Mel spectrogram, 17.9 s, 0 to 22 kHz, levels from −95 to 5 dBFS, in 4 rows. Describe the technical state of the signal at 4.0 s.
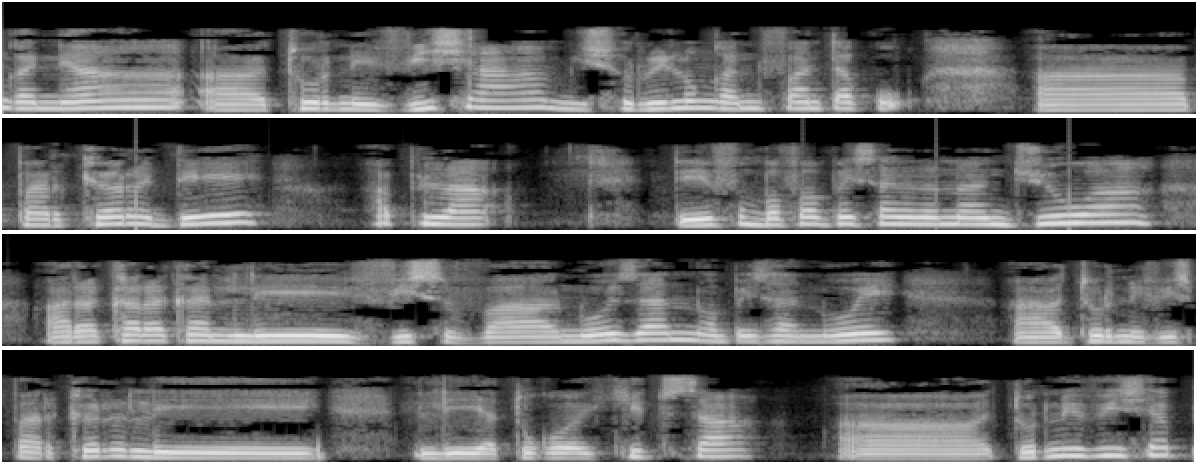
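At 4.0 s you're hearing what's there for the whole clip: speech with nothing above about 8.4 kHz, plus a layered, smeary coding texture. That's most likely transcoding between lossy codecs, something like a low-rate MP3 pass then re-encoded as WMA. The second encoder wastes bits reproducing the first one's artefacts and adds its own, so you get both kinds of grit stacked together, and the earlier low cut-off sticks.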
